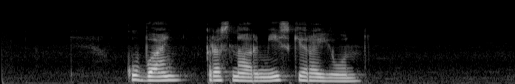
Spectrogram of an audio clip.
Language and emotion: Russian, neutral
